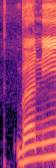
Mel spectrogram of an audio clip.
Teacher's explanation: Bani bertemunya mad dengan hamzah. Di lain kalimat mad jaiz munfasil. Lima harakat kita panjangkan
